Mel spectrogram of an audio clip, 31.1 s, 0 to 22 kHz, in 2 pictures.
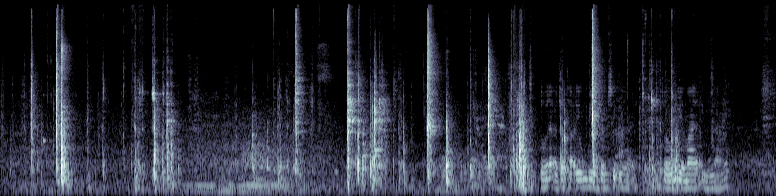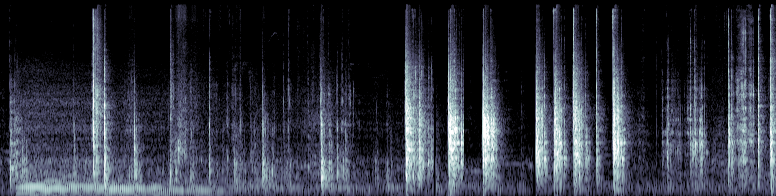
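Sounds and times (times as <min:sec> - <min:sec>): low machine hum: 0:15.8 - 0:19.9.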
